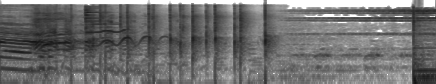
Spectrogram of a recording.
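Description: Edited-in comic sound effect: a wobbling, pitched laugh-like sound, then a run of sharp clicks or claps. After that it drops to a few faint, steady high tones as an intro music track begins.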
